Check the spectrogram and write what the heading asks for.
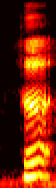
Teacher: the tip of tongue touches the bottom edge of the top teeth or between the teeth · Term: dental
